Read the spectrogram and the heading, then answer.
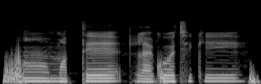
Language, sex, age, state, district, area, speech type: Odia, male, 18-30, Odisha, Nayagarh, rural, spontaneous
